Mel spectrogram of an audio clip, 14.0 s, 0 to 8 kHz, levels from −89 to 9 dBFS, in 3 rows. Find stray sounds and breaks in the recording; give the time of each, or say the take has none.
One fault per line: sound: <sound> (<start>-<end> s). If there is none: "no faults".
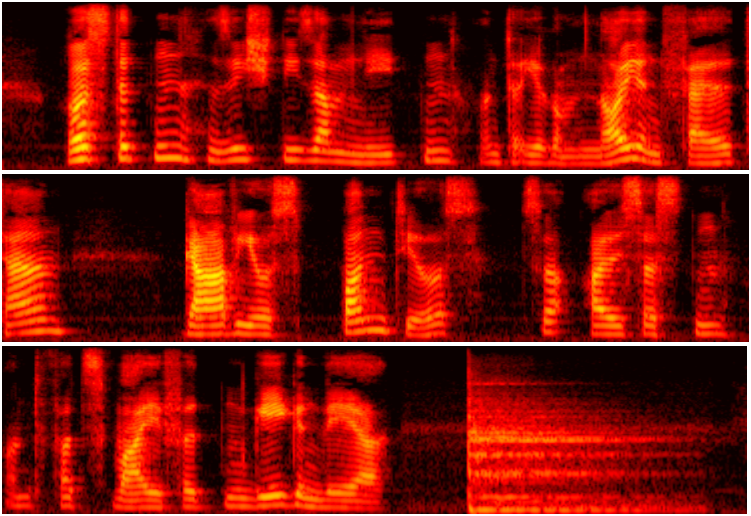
sound: thud (12.2-13.7 s)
